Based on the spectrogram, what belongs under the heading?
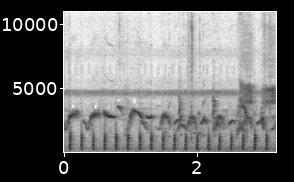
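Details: Caged Chinese hwamei giving a rapid, rhythmic series of harsh, stroked notes, about five a second, each capped by a short arched whistle.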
